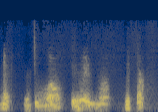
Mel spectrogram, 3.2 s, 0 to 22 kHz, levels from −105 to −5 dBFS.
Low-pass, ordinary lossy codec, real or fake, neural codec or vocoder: 19.8 kHz; MP3, 48 kbps; fake; codec, 44.1 kHz, 0.9 kbps, DAC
